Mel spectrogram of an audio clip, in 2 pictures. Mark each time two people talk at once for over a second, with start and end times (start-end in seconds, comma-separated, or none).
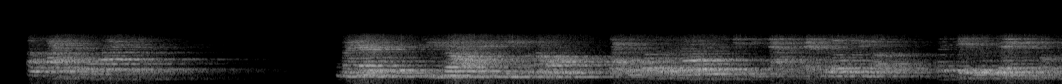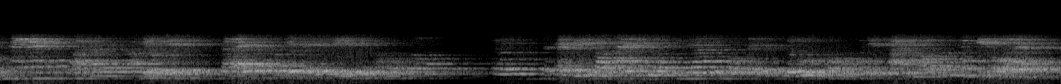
none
